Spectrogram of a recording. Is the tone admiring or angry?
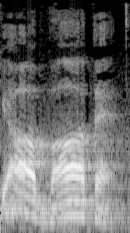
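admiring. It is said with wonder and admiration.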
